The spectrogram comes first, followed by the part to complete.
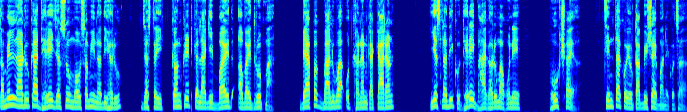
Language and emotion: Nepali, neutral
